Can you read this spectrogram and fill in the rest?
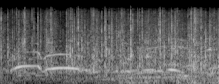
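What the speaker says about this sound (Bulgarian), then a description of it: "Аплодисменти за Мария Цветанова и танцовия състав." An audience at a dance performance claps and cheers for a dance troupe, steady crowd noise with a voice talking over it.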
